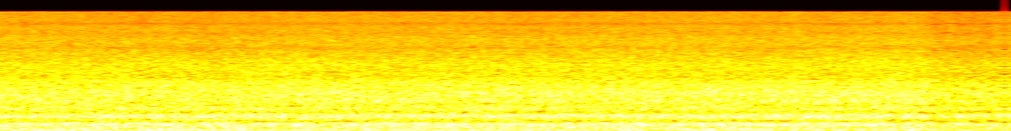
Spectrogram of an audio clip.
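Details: Honey bees swarming at a monastery apiary, a loud, dense buzz of many insects that stays level and continuous across the whole stretch.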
